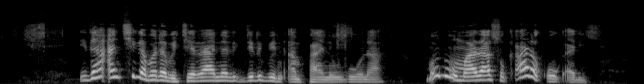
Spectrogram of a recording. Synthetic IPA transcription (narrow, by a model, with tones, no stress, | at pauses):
ʔɪ˨dɐ˦ŋʔa˦nt͡ʃiː˦ɡɐ˨ba˦da˨bɪ˨kʲɪ˦nɽaː˦nɐ˦rd͡ʒɪ˦rbɪ˨ŋʔa̰˨mɸaː˨nɪ˦ŋɡʷoː˦naː˦ | mɐ˦noː˨maː˦zaː˦su˨kʼaː˦ɽa˨kʷʼoː˨kʼɐ̰˨ɽiː˦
